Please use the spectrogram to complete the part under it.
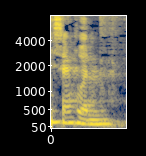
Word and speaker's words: Se7en: Ditulisnya tuh S E 7 E N. Jadi tetap bacanya Seven.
